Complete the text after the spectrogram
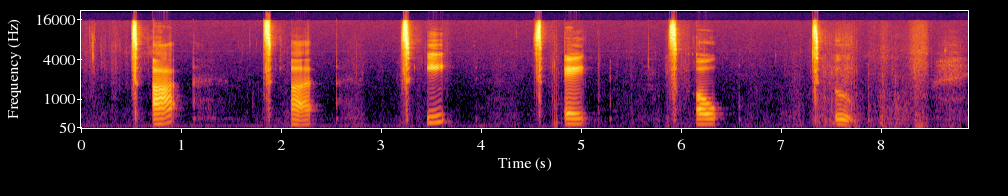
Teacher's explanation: Now we are going to force that TS sound with a glottalized C.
